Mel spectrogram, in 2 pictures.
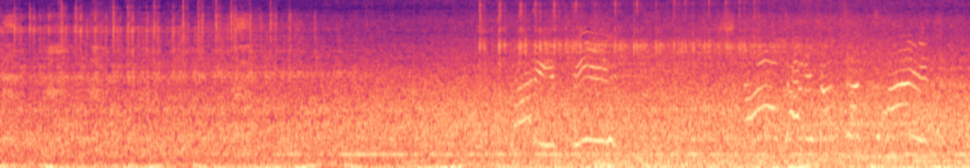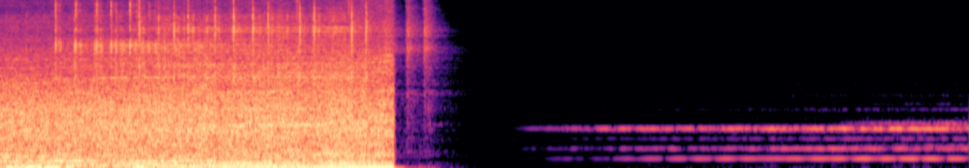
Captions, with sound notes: Daddy, it's me! No, daddy, don't touch the light! (eerie music) (typewriter keys clacking)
